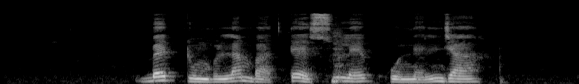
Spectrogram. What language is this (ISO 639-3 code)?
mgg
